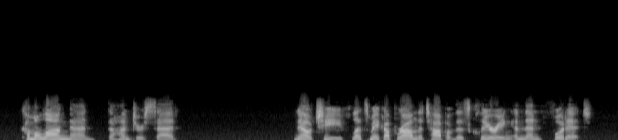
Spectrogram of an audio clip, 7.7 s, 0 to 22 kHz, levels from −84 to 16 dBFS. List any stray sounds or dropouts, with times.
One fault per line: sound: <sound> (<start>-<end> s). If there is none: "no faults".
no faults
